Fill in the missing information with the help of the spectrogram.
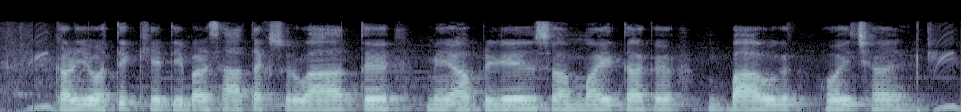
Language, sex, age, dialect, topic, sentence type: Maithili, male, 18-24, Southern/Standard, agriculture, statement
